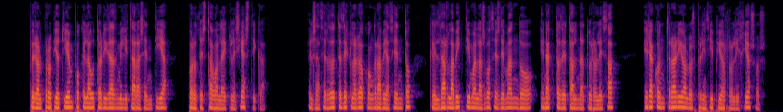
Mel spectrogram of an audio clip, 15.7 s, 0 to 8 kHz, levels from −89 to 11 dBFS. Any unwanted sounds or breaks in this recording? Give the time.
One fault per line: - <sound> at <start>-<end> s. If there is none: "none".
none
